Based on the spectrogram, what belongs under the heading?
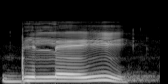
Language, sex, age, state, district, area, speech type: Odia, male, 30-45, Odisha, Nayagarh, rural, read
